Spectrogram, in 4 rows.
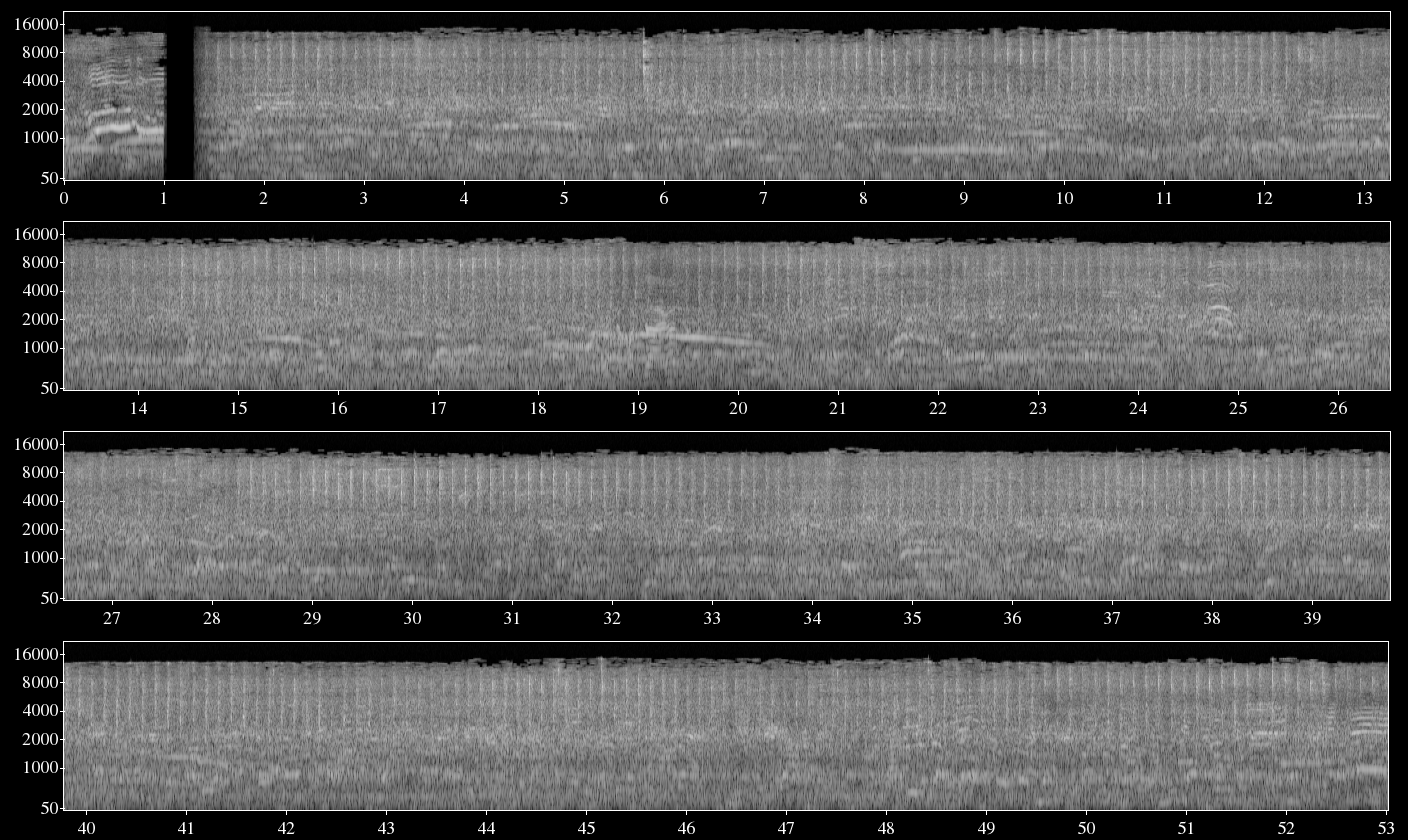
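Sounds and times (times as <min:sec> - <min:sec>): crowd voices and shouts: 0:00.0 - 0:53.0
engine chugging: 0:01.3 - 0:53.0.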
